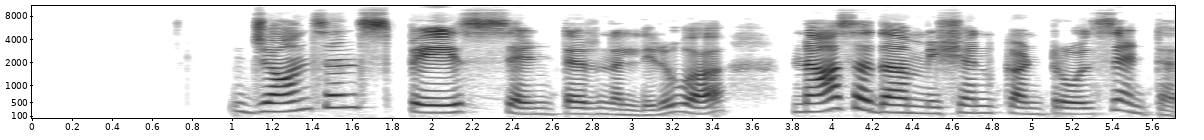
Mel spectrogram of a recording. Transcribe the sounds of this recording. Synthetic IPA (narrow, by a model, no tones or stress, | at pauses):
d͡ʒaːnsɐnspeːsːeɳʈɐɾnɐlːiɾuʋɐ | naːsɐd̪ɐmiʂɐnkɐɳʈɾo̞ːlseɳʈɐɾ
